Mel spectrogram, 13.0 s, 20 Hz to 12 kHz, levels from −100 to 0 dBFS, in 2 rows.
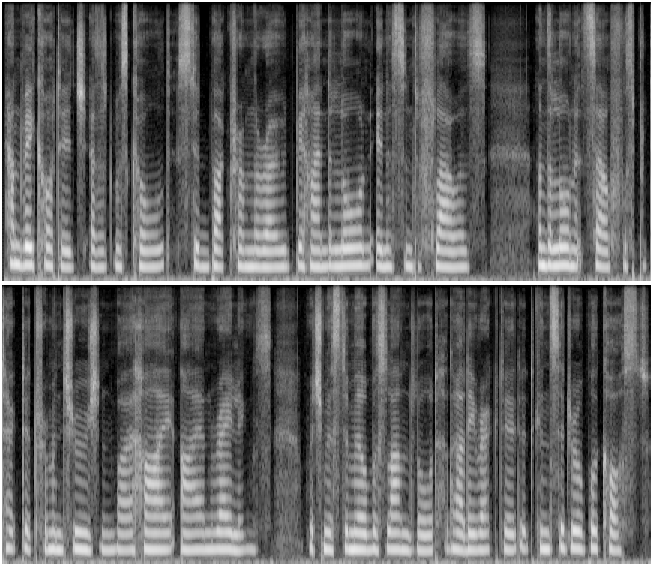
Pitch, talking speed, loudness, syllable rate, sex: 200 Hz, 180 wpm, -18 LUFS, 5.2 syllables/s, female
